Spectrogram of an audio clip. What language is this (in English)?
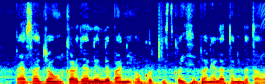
Bhojpuri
